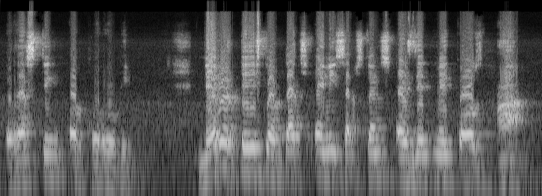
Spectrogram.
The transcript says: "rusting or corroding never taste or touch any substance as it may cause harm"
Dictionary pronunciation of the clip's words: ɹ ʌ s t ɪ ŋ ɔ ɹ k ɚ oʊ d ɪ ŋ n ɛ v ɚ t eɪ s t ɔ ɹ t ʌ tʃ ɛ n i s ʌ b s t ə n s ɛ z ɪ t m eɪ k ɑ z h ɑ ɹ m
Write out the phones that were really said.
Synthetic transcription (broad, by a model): ɹ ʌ s t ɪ ŋ ɔ ɹ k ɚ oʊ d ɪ ŋ n ɛ v ɚ t eɪ s t ɔ ɹ t ʌ tʃ ɛ n i s ʌ b s t ə n s ɛ z ɪ t m eɪ k ɑ z h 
